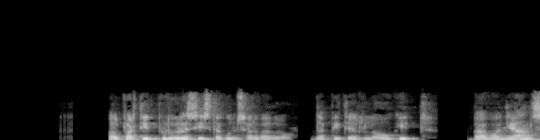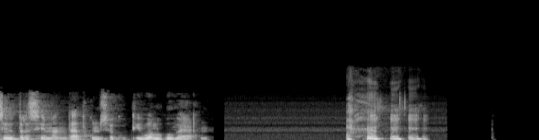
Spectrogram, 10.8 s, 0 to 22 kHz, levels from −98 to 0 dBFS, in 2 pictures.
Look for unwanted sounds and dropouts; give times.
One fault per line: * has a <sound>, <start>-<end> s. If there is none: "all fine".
* has a laugh, 8.9-9.7 s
